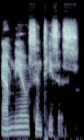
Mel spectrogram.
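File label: "amniocentesis", US English; pronunciations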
